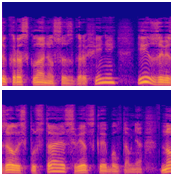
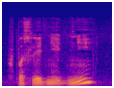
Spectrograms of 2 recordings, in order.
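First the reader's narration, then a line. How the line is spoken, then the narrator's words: Thoughtful repetition. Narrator (Russian): задумчиво повторил Сварог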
